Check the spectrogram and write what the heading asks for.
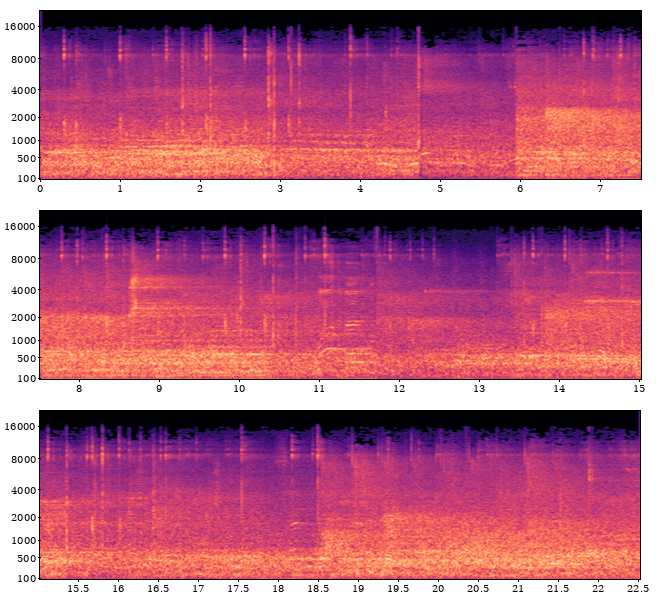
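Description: Table tennis balls clicking off paddles and tables in rallies, many sharp clicks throughout, over the chatter of voices in a large sports hall.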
